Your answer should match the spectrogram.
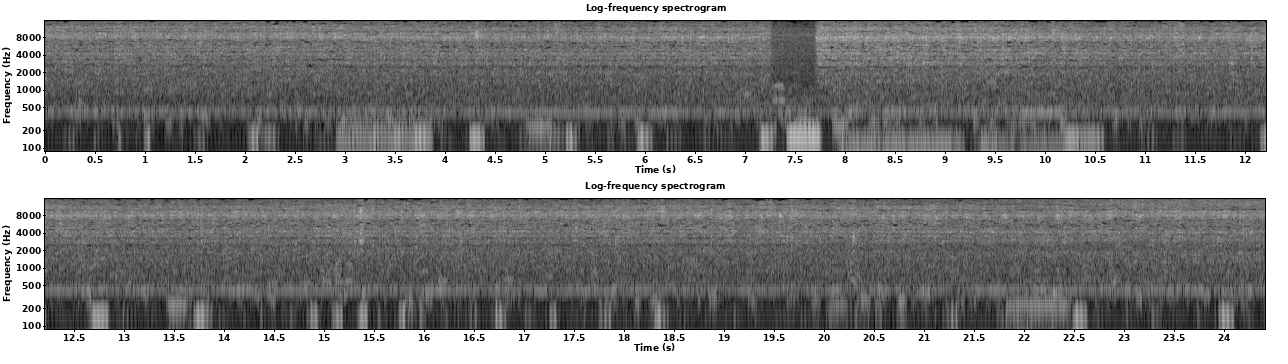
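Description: Steady mechanical hum with a hiss from the running fiber-optic cable-blowing equipment, with irregular low thumps of handling.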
